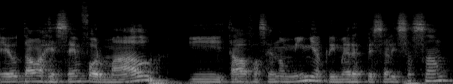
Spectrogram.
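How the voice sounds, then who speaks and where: A man with a Spanish accent and ordinary pitch variation, in audible room echo. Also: medium pitch for a man, moderate pace. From Cuba. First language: Spanish (speaking Portuguese). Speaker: doctor. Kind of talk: podcast interview.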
